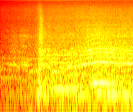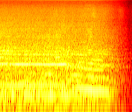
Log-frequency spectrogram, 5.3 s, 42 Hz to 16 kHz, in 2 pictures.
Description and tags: F1 BR 06 Engine Starts 5
Formula1 Brazil 2006 race. engine starts "MD MZR50" "Mic ECM907"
